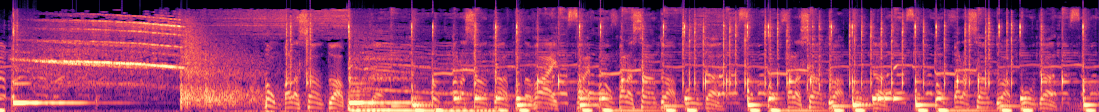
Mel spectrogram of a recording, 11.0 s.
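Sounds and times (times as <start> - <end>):
loud sustained whistling tone sinking in pitch: 0.2 - 1.8
firecracker explosion: 0.4 - 3.5
speech: 2.7 - 10.7.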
